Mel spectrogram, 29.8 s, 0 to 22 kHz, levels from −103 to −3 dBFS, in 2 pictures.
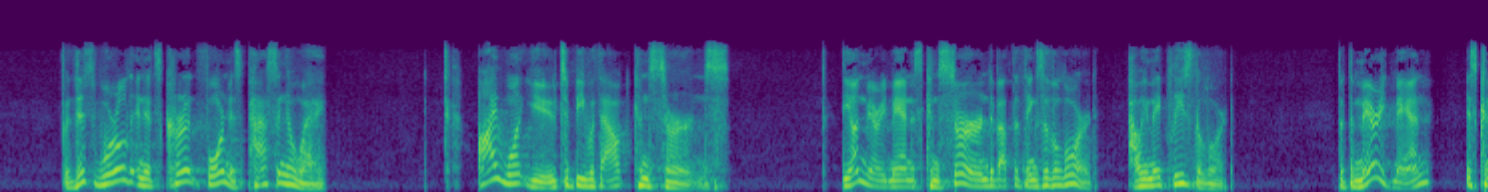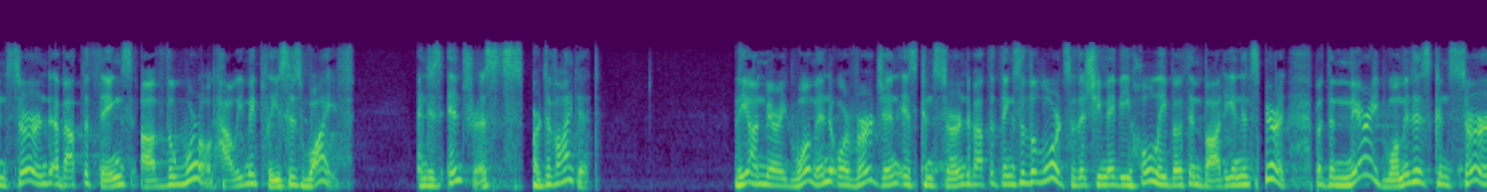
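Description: A speech recording, band-limited to 8 kHz by the call path, with gain pumping throughout. The gain swings by roughly 20 dB. The likely cause is excessive input gain clamped by a fast limiter.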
